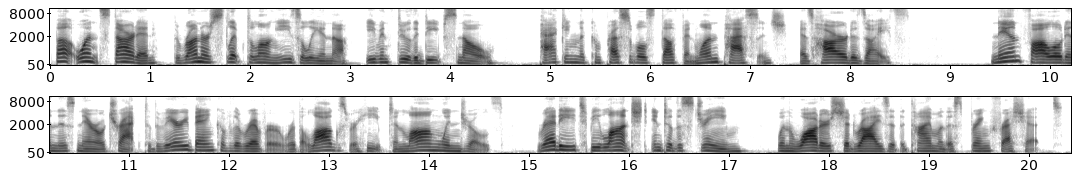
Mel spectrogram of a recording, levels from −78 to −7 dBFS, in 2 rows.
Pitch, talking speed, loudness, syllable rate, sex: 155 Hz, 190 wpm, -22 LUFS, 5.4 syllables/s, female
